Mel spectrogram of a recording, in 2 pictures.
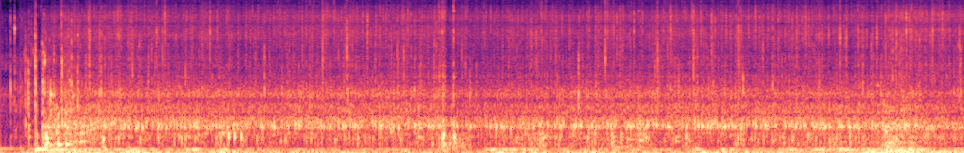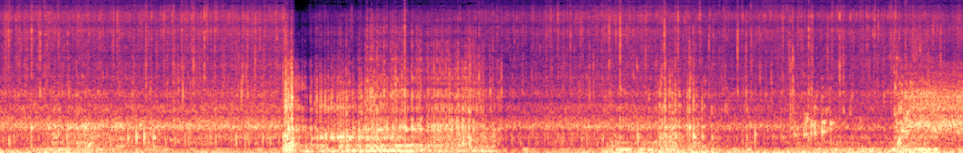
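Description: Muffled underwater sound picked up by a submerged camera: a steady hum over a low rumble of water, with one sharp click about two-thirds of the way through.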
